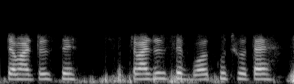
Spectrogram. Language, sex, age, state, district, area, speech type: Hindi, female, 18-30, Bihar, Vaishali, rural, conversation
